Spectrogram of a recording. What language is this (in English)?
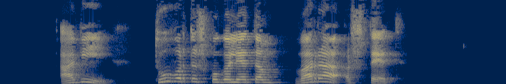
Mari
